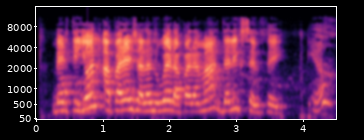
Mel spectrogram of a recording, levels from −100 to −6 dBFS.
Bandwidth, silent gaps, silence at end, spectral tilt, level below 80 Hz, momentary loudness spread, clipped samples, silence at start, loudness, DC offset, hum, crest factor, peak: 11.5 kHz; none; 0.1 s; 2 dB/octave; -74 dBFS; 15 LU; under 0.1%; 0.25 s; -17 LUFS; under 0.1%; none; 22 dB; 0 dBFS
